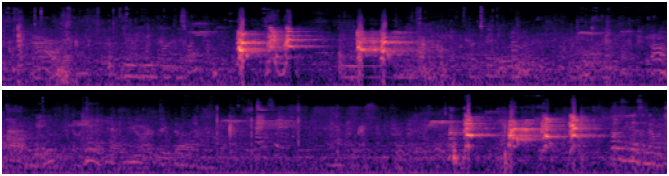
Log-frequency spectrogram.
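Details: Hijiki, a three-month-old female Pit Bull mix puppy, playing rough at Petco: short bursts of sharp, yappy puppy barks arrive in clusters around three, four and fourteen seconds in, with people talking in the background between them.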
